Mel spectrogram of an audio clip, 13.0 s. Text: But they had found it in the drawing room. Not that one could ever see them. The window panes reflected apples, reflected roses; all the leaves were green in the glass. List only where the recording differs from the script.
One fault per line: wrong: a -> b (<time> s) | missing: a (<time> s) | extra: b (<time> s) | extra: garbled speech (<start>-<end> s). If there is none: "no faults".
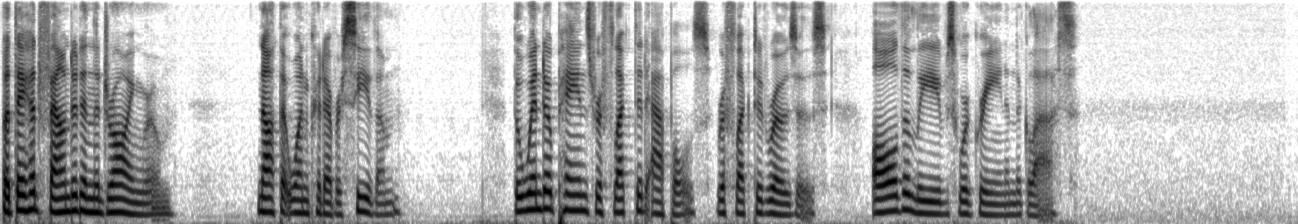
no faults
